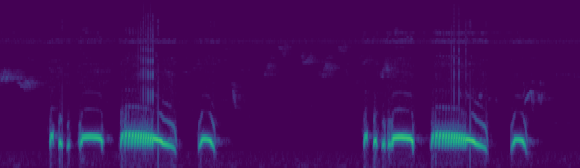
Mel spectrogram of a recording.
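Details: Two phrases of a spotted dove calling out rivals, used for luring. Each is a low stuttered start, a steady coo, a long vibrating coo dropping in pitch, and a short closing note.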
